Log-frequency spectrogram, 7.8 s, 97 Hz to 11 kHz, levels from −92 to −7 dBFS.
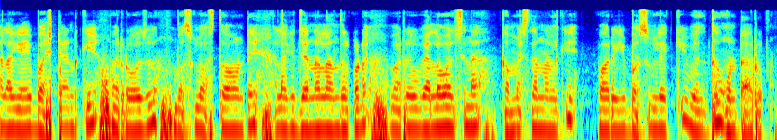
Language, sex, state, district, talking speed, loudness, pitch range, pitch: Telugu, male, Andhra Pradesh, Sri Satya Sai, 175 wpm, -19 LUFS, 135-145 Hz, 140 Hz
